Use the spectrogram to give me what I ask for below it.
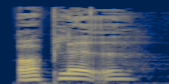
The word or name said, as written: oplade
